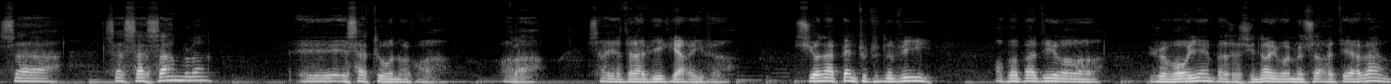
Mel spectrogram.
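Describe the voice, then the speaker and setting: A man speaks fairly slowly at a medium pitch, taking long, frequent pauses. His pitch varies in an ordinary way as music plays in the background. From Marseille, France. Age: 80s+. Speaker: painter and visual artist. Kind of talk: interview answer.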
